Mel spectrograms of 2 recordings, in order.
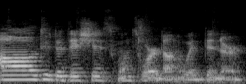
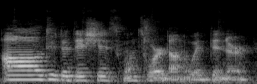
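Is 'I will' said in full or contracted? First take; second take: contracted; contracted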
